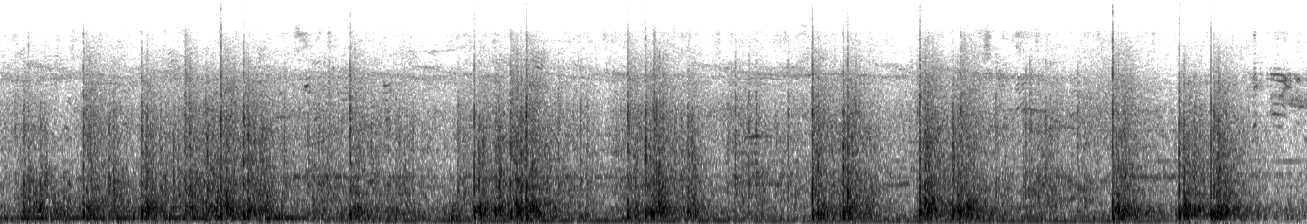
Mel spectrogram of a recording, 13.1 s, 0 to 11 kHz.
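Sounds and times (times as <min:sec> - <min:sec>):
fireworks crackling: 0:00.0 - 0:13.0
fireworks loud bangs: 0:00.0 - 0:13.0.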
